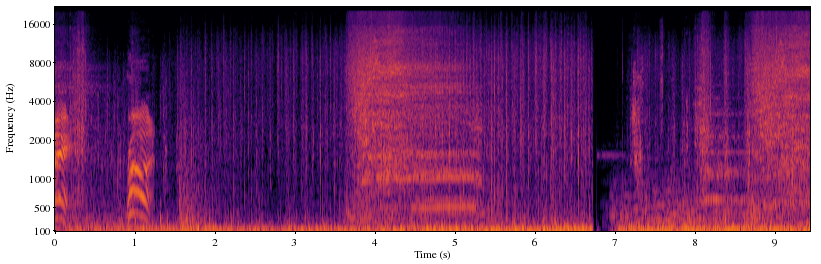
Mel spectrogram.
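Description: Rapid bursts of gunfire and mechanical clatter from a Jak II game cinematic crackle loudly over a dense rumbling background, with a sudden brief drop to silence partway through and voices shouting amid the action.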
